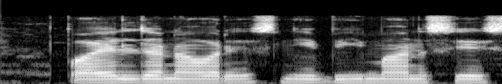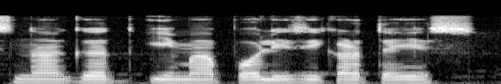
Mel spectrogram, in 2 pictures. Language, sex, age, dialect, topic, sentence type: Marathi, male, 25-30, Northern Konkan, banking, statement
